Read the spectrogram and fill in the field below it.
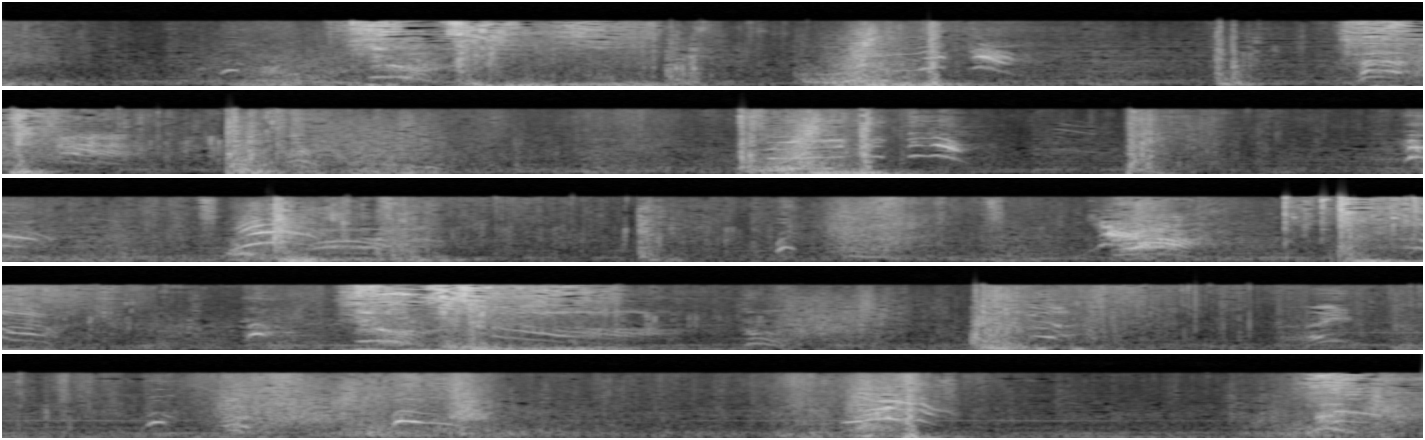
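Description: Fighters grunt and shout with effort.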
